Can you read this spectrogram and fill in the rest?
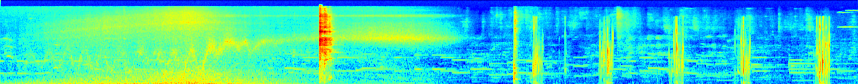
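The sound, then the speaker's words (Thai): A drinking glass is set down with a sharp knock after a low rumbling wash fades, followed by about seven bright, ringing clinks at uneven intervals. “จูจ่ๆ การตั้งแก้วก็ดังขึ้นอย่างประหลาดใจ”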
